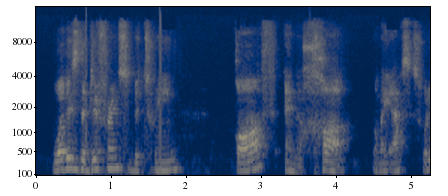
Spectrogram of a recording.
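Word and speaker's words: ق: It's the heavier version of kaf. So imagine kaf. If you can pronounce kaf, and then add an ah to it, qaf, qaf. So now instead of saying kaf, you're making it heavy and you're saying qaf, qaf, like awesome versus apple, awesome, qaf, qaf.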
